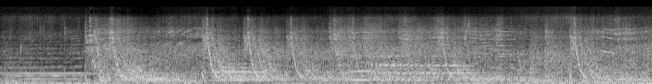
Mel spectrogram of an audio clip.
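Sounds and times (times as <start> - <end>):
heavy blast doors slamming shut: 0.0 - 6.5
roaring rumble: 0.0 - 6.5
steady tone: 0.0 - 6.5.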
